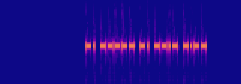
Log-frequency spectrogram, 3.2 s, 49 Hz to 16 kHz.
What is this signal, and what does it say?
Morse code, heard as a keyed tone, about 52 wpm, 700 Hz. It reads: N0NQY
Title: USA Call Signs - 5 Characters - 6x Character Spacing - 50wpm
